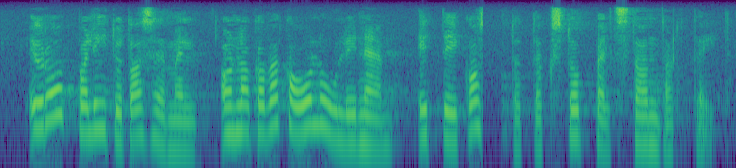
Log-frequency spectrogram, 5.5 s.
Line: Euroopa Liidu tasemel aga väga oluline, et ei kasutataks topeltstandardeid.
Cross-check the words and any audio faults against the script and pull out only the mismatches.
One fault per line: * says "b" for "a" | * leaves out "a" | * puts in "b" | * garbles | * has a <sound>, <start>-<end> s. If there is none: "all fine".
* puts in "on"
* has a dropout, 3.6-3.8 s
